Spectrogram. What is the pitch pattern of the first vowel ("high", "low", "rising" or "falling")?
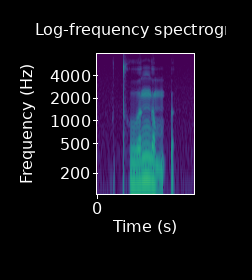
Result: rising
